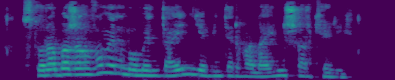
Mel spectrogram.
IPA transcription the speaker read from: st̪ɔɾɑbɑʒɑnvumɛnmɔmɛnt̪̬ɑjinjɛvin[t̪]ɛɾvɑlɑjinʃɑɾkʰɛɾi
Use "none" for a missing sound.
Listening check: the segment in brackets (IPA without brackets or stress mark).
t̪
